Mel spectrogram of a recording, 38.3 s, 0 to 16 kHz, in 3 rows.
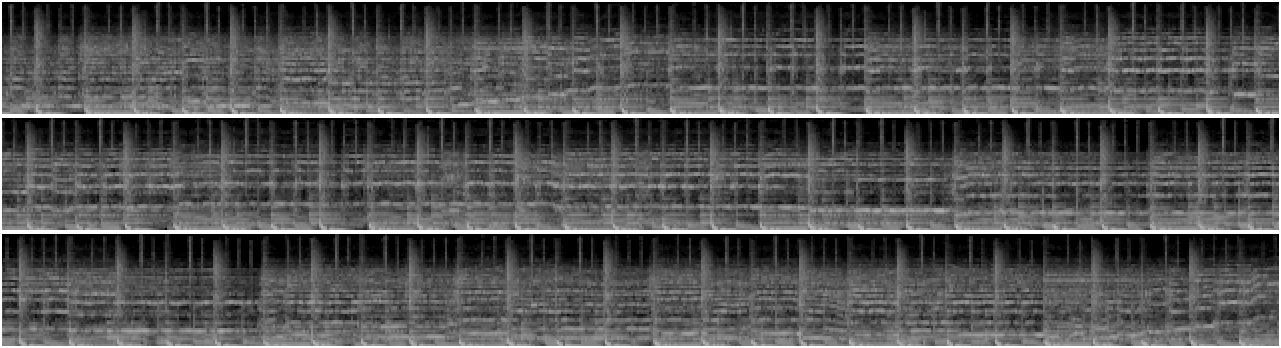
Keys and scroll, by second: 18.1 ctrl+d, 28.5 ctrl+d.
